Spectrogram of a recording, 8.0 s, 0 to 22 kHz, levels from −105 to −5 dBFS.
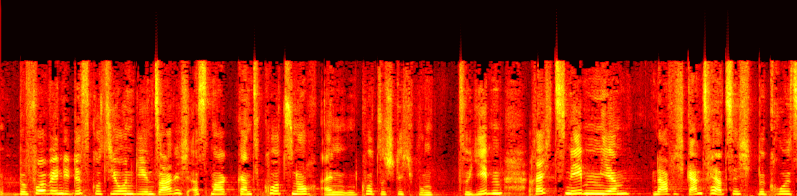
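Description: No technical faults can be heard in this audio.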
